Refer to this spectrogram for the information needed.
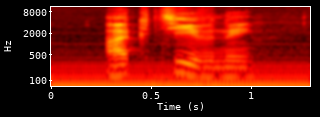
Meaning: active, proactive, energetic
- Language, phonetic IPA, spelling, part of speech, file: Russian, [ɐkˈtʲivnɨj], активный, adjective, Ru-активный.oga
